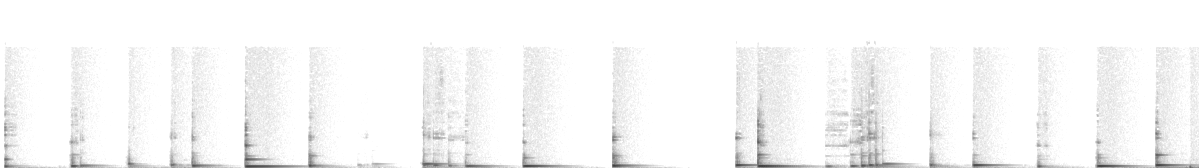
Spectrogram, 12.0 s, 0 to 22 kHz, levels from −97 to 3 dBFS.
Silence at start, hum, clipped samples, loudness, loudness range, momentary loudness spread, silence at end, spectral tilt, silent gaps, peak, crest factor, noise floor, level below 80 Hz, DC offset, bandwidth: 0.05 s; none; under 0.1%; -38 LUFS; 4 LU; 21 LU; 0.05 s; -5 dB/octave; 6.96-7.17 s, 7.24-7.29 s; -20 dBFS; 20 dB; under -90 dBFS; -66 dBFS; under 0.1%; 12 kHz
